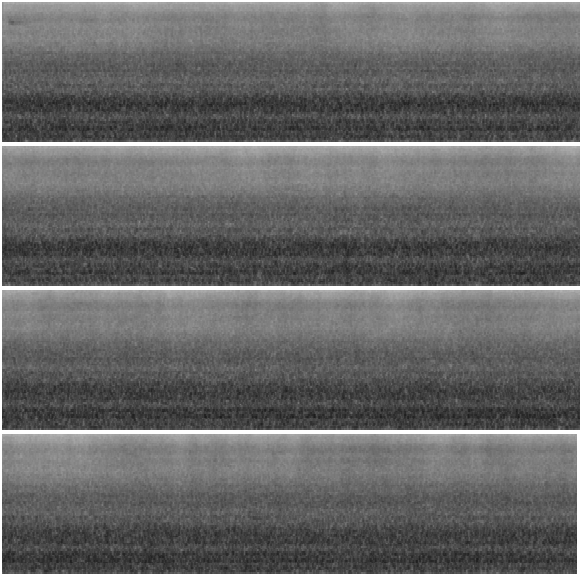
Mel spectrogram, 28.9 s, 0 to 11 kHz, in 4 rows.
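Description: Steady running noise inside a JR 205 series 5000 subseries electric commuter car in motion: wheels rumbling on the rail and motor noise, loud and unchanging throughout.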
